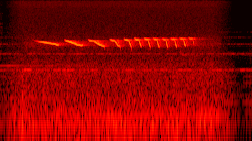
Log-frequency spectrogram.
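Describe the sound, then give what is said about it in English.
A field sparrow sings on a warm, sunny spring morning in a meadow, a series of high, clear whistled notes that start slow and speed up into a rapid trill, ringing out over a low steady background hum. “The accelerating notes of the field sparrow.”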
